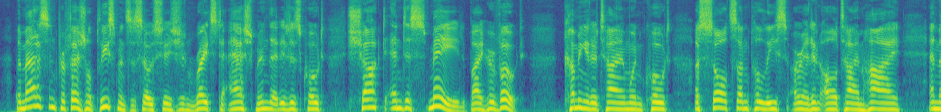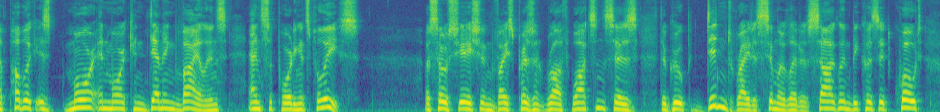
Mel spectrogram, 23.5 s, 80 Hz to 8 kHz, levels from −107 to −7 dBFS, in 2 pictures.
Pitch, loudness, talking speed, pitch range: 165 Hz, -14 LUFS, 160 wpm, 155-180 Hz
